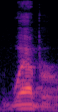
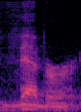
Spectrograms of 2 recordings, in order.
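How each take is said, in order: First: The name is pronounced the English way. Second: The name is pronounced the German way.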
